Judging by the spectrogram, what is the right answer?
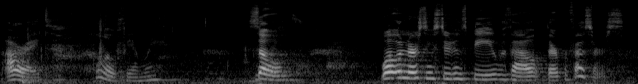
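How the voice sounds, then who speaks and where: A woman with a soft voice giving a nervous, hesitant speech full of ums. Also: fairly high pitch, animated, roomy sound, a little hiss or hum. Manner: hesitant, halting, with many ums. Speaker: nursing graduate giving a speech.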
